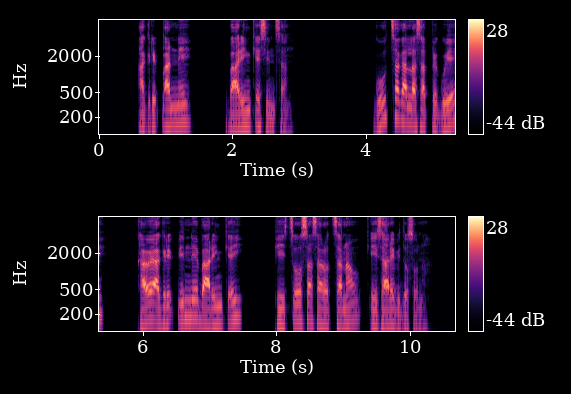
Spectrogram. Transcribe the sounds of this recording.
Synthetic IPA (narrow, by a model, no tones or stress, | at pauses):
ʔɐɡɪɾɪpʼːɐnːɛ | baːɾɪŋkʼːɛsɪnt͡sːɐ̰n | ɡuːt͡sːɐɡɐlːɐsɐpːɛɡʊjɛ | kɐwɛɐɡɪɾɪpʼːɪnːɛbaːɾɪŋkʼːɛj | piːt͡sʼːo̞ːsɐsɐɾɔt͡sːɐnɐwkʼeːs̬aːɾɛbɪd̪ɔsɔnɐ̰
